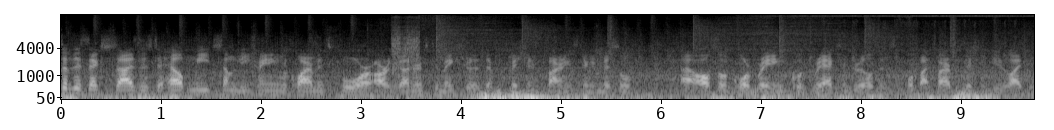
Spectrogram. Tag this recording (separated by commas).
Speech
